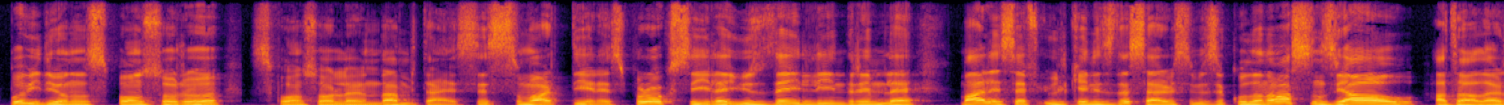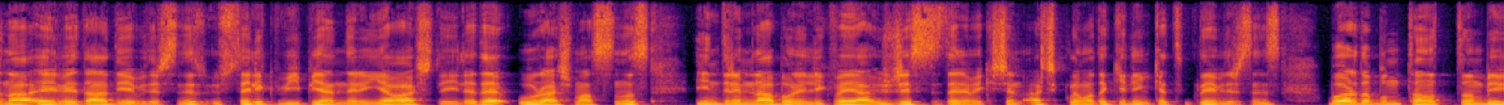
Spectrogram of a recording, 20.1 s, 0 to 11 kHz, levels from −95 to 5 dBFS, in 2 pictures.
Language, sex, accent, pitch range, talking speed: Turkish, male, native, 100-135 Hz, 120 wpm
